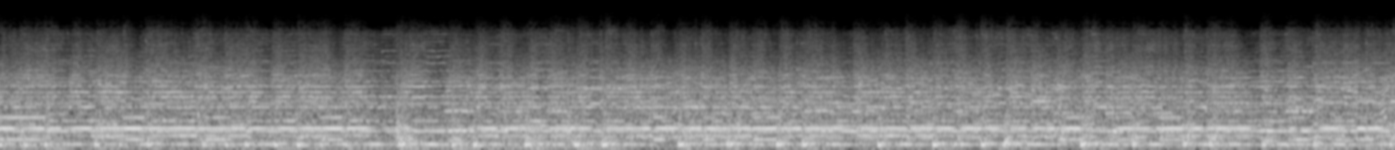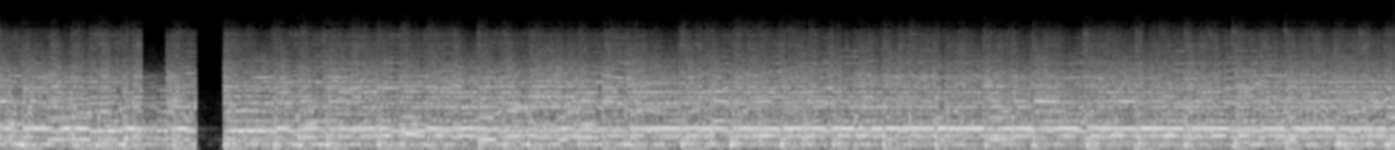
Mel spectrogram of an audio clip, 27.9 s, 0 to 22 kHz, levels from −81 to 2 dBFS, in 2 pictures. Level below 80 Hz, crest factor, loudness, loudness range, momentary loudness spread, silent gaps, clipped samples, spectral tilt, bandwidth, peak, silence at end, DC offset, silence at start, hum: -30 dBFS; 10 dB; -12 LUFS; 1 LU; 1 LU; none; under 0.1%; -6.5 dB/octave; 11 kHz; -2 dBFS; 0 s; under 0.1%; 0 s; none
